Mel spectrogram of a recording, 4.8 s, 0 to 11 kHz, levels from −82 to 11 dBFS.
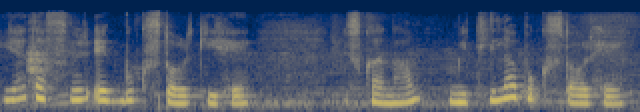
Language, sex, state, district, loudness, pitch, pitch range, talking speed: Hindi, female, Arunachal Pradesh, Lower Dibang Valley, -16 LUFS, 210 Hz, 195-260 Hz, 160 wpm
